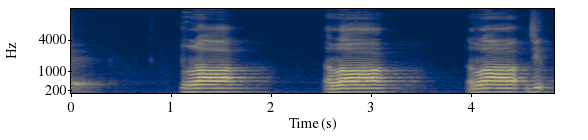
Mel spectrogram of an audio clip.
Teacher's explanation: জিহ্বার আগার পিঠ তার বরাবর উপরের তালুর সঙ্গে লাগিয়ে র জিহ্বার আগার পেট তার বরাবর উপরের তালুর সঙ্গে লাগিয়ে উচ্চারিত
